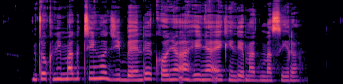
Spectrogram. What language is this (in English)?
Luo (Kenya and Tanzania)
